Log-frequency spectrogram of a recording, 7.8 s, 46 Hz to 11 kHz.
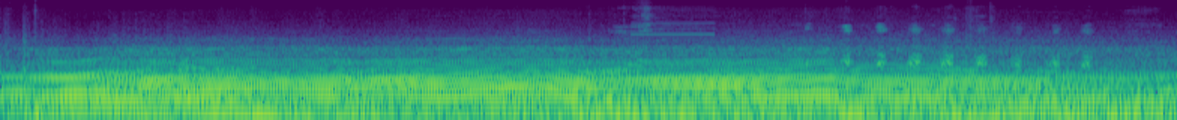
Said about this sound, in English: It would be rude of me not to try out a 0 to 60 test, so I've got my Race Logic V-Buck set, full launch control.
